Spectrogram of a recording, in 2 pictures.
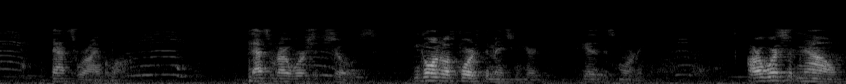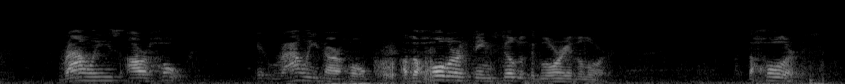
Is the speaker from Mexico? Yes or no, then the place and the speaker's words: no; Ordway, Colorado, United States; Well, the Ordway New Era was the newspaper from Ordway, my hometown.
